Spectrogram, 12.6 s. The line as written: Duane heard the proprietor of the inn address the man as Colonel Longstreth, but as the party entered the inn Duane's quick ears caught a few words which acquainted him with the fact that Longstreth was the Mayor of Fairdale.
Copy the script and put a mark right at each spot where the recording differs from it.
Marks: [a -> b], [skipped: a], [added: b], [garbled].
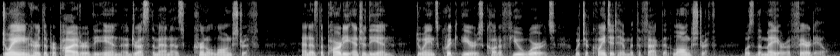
Duane heard the proprietor of the inn address the man as Colonel Longstreth, [but -> and] as the party entered the inn Duane's quick ears caught a few words which acquainted him with the fact that Longstreth was the Mayor of Fairdale.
